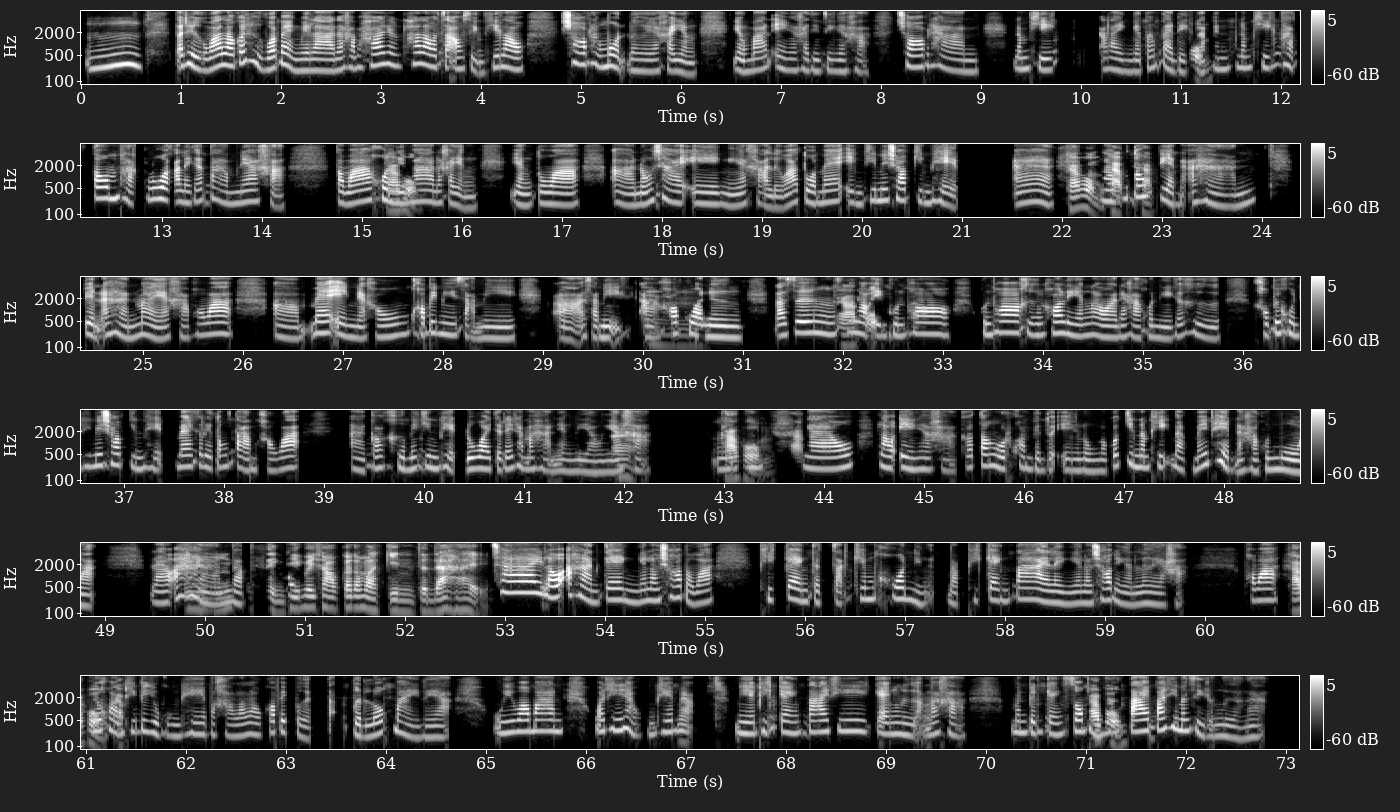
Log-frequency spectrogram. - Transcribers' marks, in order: tapping; "พ่อ" said as "ค่อ"; other background noise
- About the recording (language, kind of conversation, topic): Thai, unstructured, อะไรทำให้คุณรู้สึกว่าเป็นตัวเองมากที่สุด?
